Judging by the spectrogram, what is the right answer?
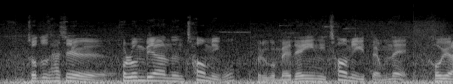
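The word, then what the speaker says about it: Medellín: 여기는 메데인입니다. 메데인? 조금 더 콜롬비아 발음으로 하면 메데친.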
